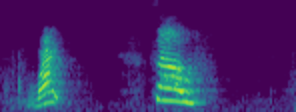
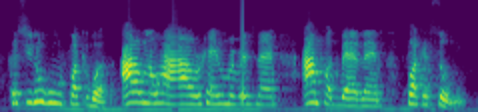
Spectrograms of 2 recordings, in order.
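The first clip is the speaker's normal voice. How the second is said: ordinary delivery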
